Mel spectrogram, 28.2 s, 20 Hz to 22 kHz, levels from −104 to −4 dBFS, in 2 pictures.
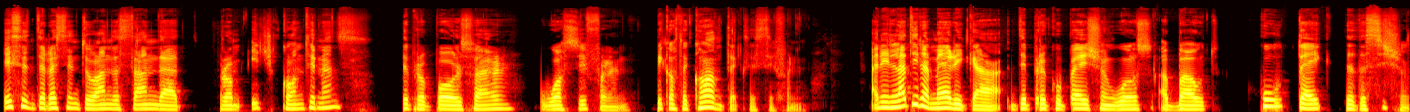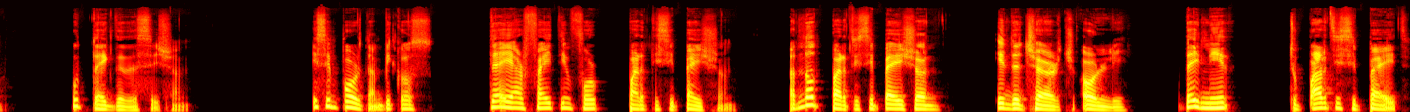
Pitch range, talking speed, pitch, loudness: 140-175 Hz, 110 wpm, 150 Hz, -23 LUFS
